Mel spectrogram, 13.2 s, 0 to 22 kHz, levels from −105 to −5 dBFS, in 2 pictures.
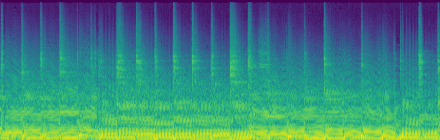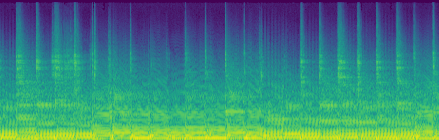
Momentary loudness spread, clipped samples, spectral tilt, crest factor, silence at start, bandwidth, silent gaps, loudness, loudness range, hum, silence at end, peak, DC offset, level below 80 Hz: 2 LU; under 0.1%; -8 dB/octave; 12 dB; 0 s; 11 kHz; none; -15 LUFS; 0 LU; none; 0 s; -2 dBFS; under 0.1%; -18 dBFS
